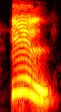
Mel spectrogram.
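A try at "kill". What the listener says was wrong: কিল। কিল হইলে একটু লম্বা হয়ে যায়, ঠিক আছে?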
